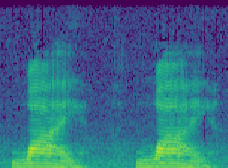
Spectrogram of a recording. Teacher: you want to really round your lips for that sound then the jaw dropping down and up for the eye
